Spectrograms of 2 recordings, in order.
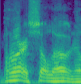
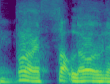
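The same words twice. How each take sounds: First: The 'c' is said as a plain 's'. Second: The 'c' is said with a lisped 'th'. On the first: The speaker sounds like everyone else. "like the rest of us" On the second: The speaker passes as a true Spaniard. "drop in the lisp"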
